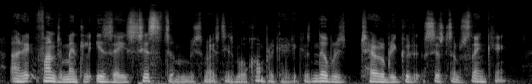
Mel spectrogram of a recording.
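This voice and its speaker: Speaking at a very fast pace, a man uses a medium pitch with ordinary pitch variation and some vocal fry. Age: 70s. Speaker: construction industry expert. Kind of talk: interview. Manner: halting.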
